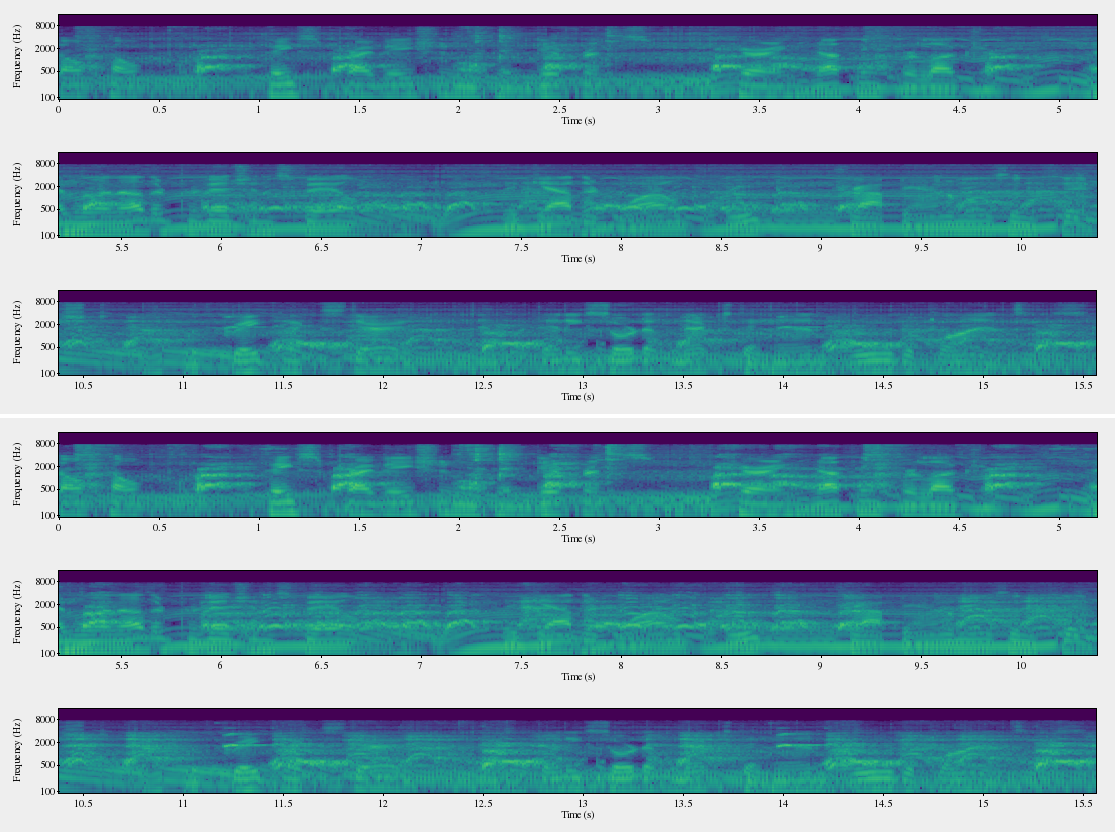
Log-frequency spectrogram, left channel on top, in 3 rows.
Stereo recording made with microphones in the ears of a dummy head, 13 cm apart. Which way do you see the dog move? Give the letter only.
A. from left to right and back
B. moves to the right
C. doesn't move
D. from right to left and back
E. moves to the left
C.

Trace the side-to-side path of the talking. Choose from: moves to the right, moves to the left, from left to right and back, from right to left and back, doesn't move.
moves to the left.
